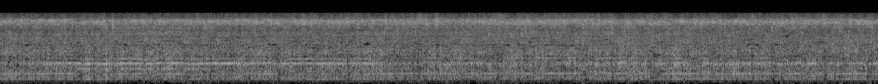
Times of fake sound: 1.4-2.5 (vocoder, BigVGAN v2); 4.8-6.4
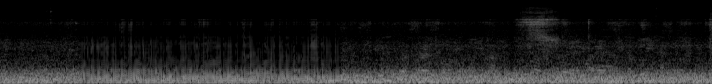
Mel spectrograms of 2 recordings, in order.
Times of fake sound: 0.8-3.4 (vocoder, BigVGAN v2)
